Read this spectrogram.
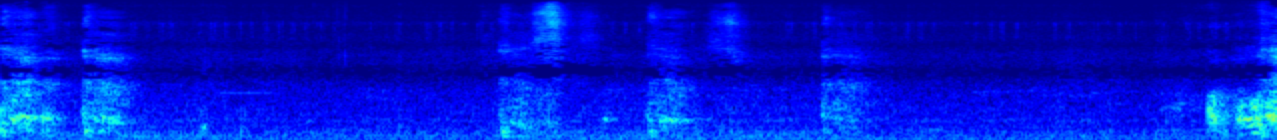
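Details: A girl gives several short, light coughs and throat-clearing bursts at irregular intervals over faint room noise. Cough.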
